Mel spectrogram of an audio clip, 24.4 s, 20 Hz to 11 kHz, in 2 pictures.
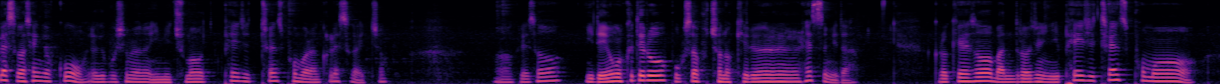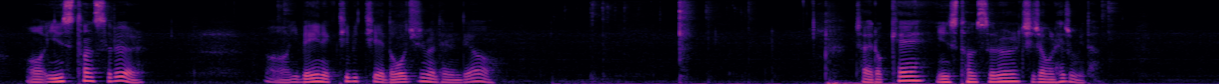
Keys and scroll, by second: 19.1 Return, 23.3 ctrl+r.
